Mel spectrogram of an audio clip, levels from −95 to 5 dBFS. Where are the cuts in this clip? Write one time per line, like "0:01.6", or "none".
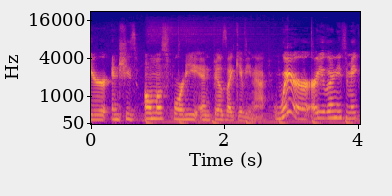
0:02.7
